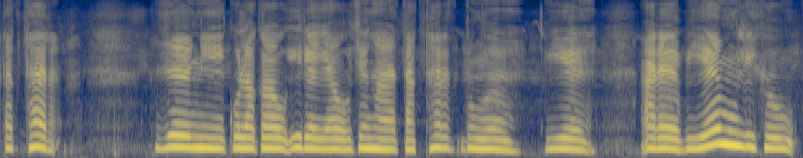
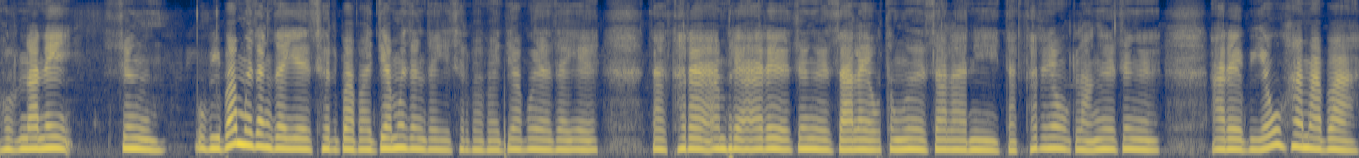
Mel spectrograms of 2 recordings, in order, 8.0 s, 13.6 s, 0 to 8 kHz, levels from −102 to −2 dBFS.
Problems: low volume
